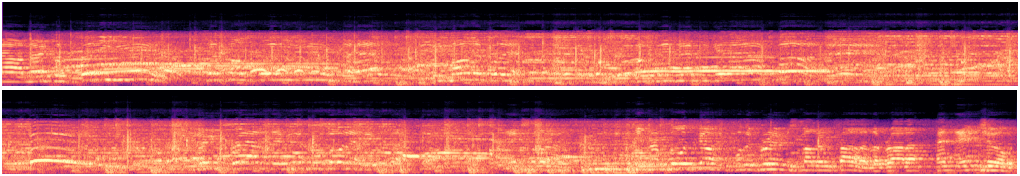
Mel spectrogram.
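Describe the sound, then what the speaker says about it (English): A wedding reception crowd cheering and whooping during the bridal party entrance, a dense, loud roar of voices over background music that runs continuously for about twenty seconds. "With your applause to the bride's mother and father, Teresa and Jeffrey."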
